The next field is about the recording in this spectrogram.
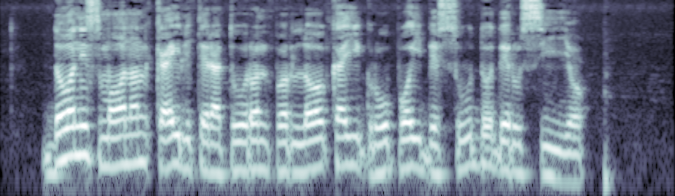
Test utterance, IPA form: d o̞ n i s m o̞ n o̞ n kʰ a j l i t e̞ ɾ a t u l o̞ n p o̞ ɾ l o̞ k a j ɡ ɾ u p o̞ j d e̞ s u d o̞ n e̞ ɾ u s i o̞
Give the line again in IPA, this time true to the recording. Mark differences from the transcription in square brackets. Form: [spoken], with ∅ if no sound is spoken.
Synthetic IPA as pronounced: d o̞ n i s m o̞ n o̞ n [k] a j l i t e̞ ɾ a t u [ɾ] o̞ n p o̞ ɾ l o̞ k a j ɡ ɾ u p o̞ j d e̞ s u d o̞ [d] e̞ ɾ u s i o̞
